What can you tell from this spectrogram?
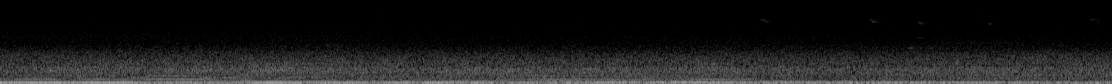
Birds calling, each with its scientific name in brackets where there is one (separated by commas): Tufted Titmouse (Baeolophus bicolor)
